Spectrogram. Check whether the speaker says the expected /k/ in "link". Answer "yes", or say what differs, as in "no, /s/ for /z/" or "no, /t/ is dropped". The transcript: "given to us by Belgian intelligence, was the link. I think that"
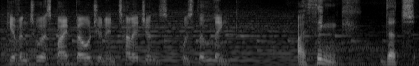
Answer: yes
